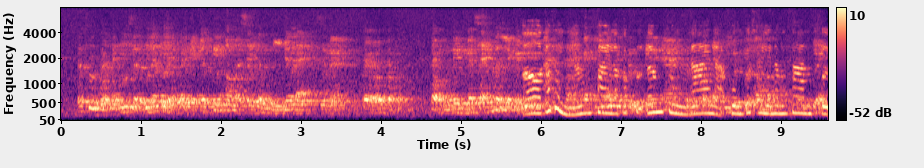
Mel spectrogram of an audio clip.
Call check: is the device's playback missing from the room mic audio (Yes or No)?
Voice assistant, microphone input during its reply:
No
